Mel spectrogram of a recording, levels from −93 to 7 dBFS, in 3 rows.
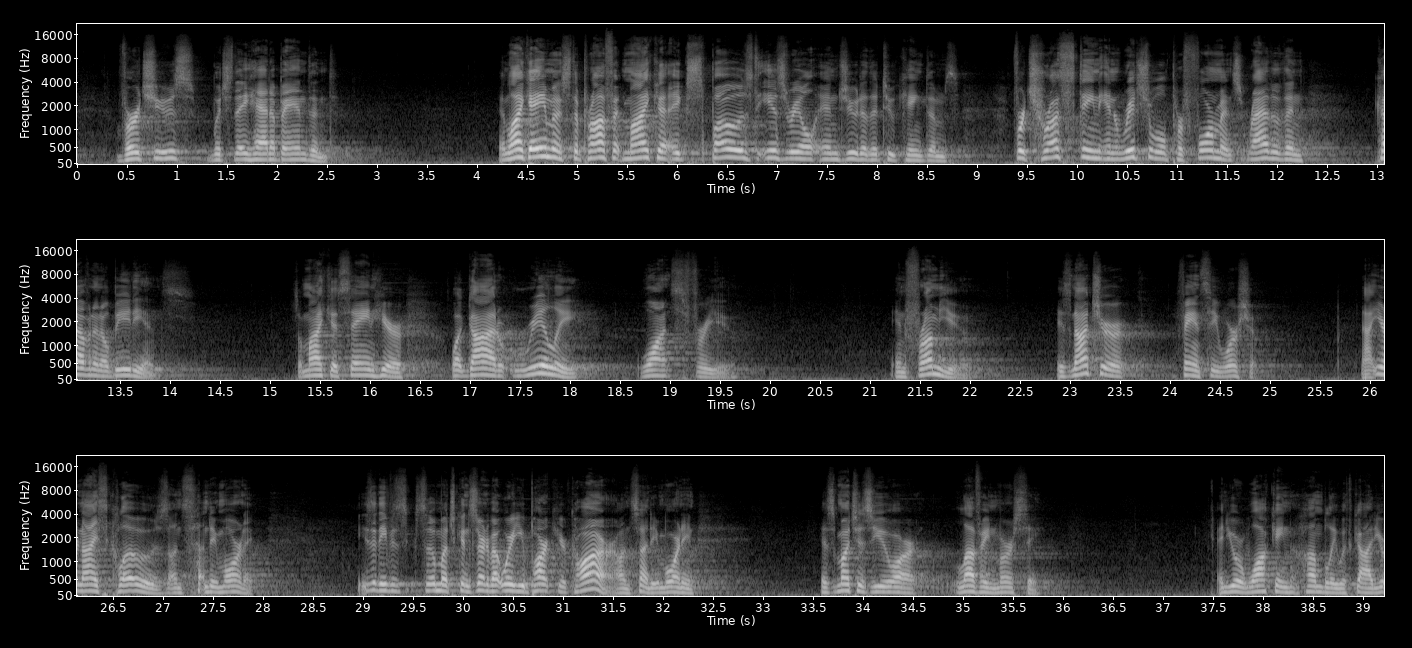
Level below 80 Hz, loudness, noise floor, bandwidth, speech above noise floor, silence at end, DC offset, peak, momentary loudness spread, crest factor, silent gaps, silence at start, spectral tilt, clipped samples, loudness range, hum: -50 dBFS; -23 LUFS; -56 dBFS; 13 kHz; 34 dB; 0 s; under 0.1%; -2 dBFS; 14 LU; 22 dB; none; 0.4 s; -6.5 dB/octave; under 0.1%; 7 LU; none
